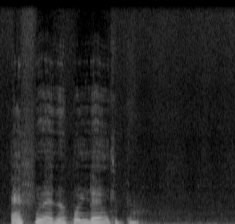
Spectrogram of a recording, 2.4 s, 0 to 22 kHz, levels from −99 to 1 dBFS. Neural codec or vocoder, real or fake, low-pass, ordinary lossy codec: codec, 44.1 kHz, 1.7 kbps, Pupu-Codec; fake; none; none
